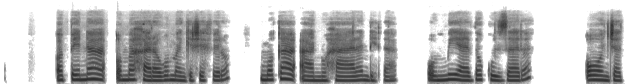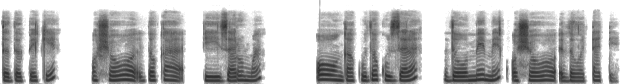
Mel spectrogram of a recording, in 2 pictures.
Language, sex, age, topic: Oshiwambo, female, 18-24, finance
